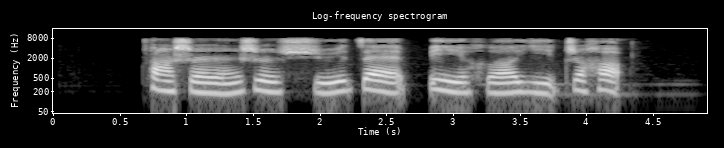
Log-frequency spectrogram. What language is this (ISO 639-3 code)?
zho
